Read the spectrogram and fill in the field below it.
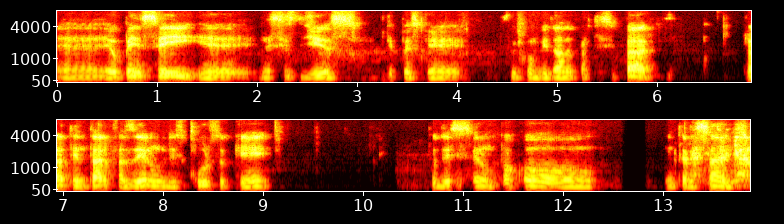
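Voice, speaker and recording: Speaking very slowly, a man uses ordinary pitch variation and leaves long, frequent pauses. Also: fairly low pitch for a man. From Italy. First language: Italian (speaking Portuguese). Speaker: university professor. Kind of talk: panel talk. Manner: halting, many fillers and repeats.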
